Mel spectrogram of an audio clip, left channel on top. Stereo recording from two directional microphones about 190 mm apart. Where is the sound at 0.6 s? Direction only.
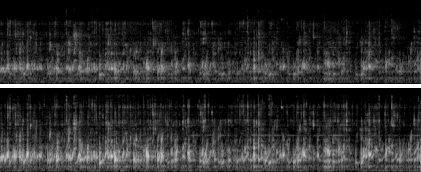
25° right (ahead or behind).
